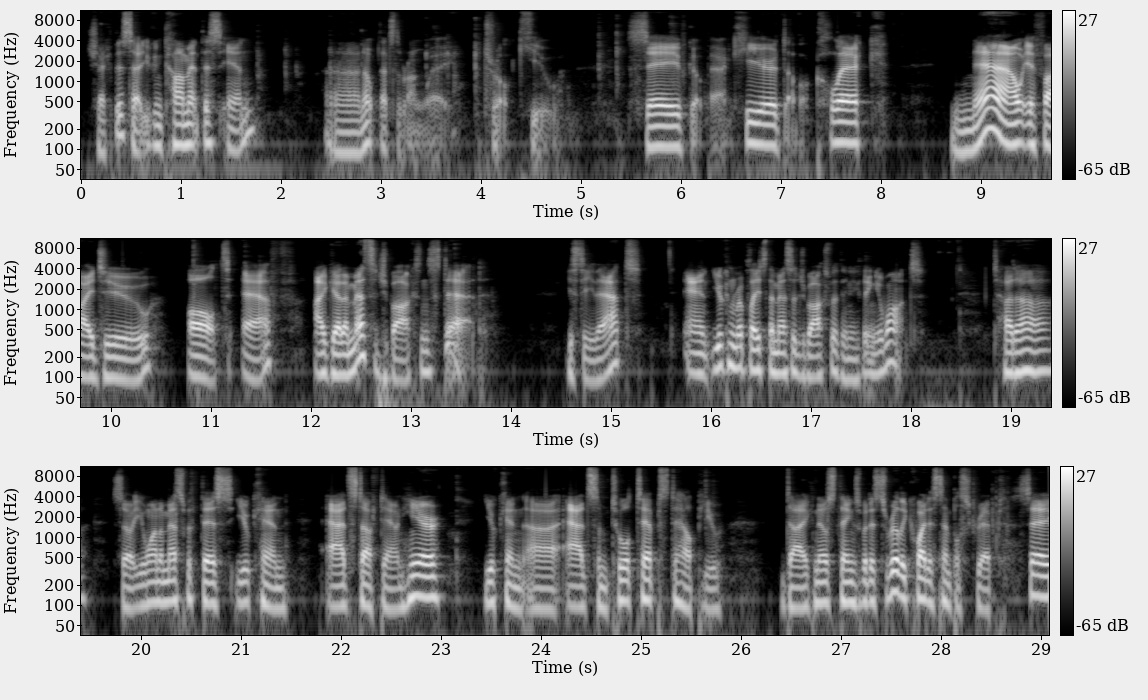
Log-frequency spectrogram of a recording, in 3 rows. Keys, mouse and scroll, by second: 2.0 ctrl+k, 2.4 Escape, 2.5 ctrl+k, 3.6 ctrl+q, 3.9 ctrl+q, 5.3 ctrl+s, 5.8 ctrl+F2, 11.3 f, 13.4 e, 19.5 shift+k, 20.5 ctrl+k, 25.6 ;, 26.8 ;, 28.5 ctrl+s.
